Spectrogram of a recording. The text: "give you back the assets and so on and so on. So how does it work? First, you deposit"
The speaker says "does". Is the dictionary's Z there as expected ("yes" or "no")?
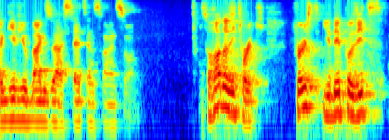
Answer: yes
